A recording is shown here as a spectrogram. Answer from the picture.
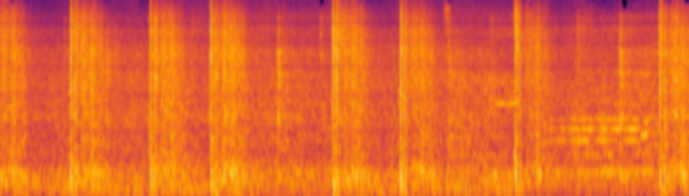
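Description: Aerial fireworks shells bursting: a string of about ten sharp bangs, coming roughly every half second to a second.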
